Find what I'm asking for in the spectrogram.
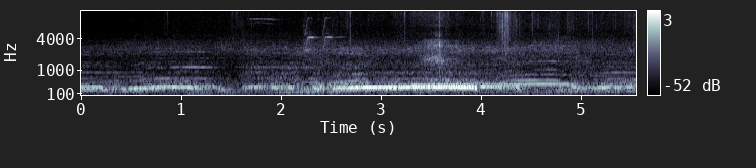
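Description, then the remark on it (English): Cattle bellow and shriek in long, overlapping, strained calls, swelling louder in the middle before tailing off, with no talking over them. The cattle stand in a very muddy field on a misty day. “That was the rather ear-splitting shrieking of cattle who are in the most desperate, muddy field.”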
